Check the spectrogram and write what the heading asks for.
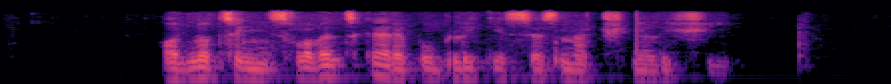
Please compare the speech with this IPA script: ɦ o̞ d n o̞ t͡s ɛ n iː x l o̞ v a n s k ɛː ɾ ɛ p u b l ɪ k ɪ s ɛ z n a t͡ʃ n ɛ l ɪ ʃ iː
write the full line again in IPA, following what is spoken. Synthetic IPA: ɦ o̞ d n o̞ t͡s ɛ ɲ iː s l o̞ v ɛ n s k ɛː ɾ ɛ p u b l ɪ k ɪ s ɛ z n a t͡ʃ ɲ ɛ l ɪ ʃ iː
